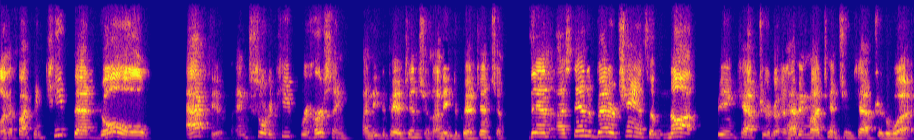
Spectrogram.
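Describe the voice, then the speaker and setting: A man talking at a fairly quick pace with very wide pitch swings. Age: 70s. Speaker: psychology professor and working memory researcher. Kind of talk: interview.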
